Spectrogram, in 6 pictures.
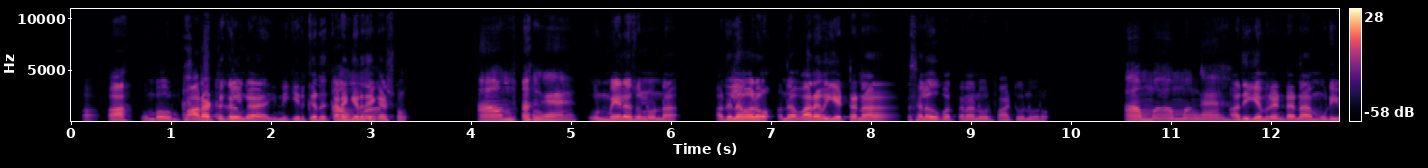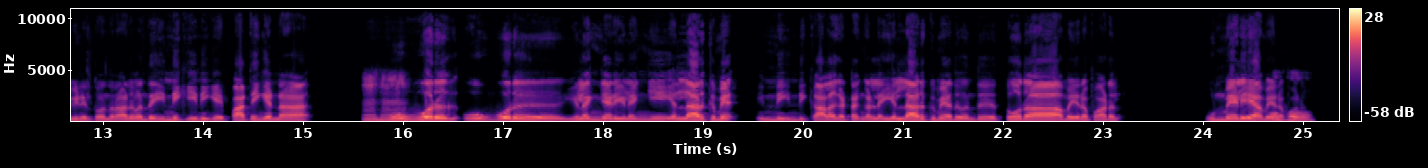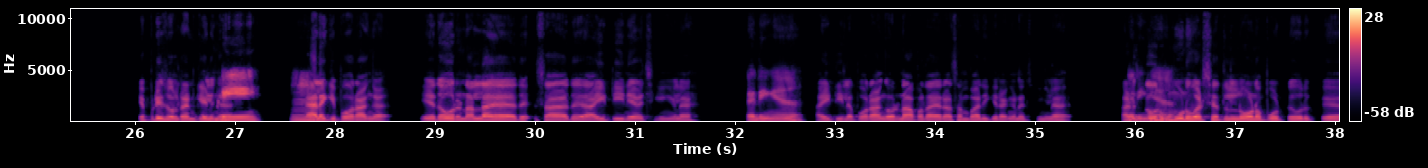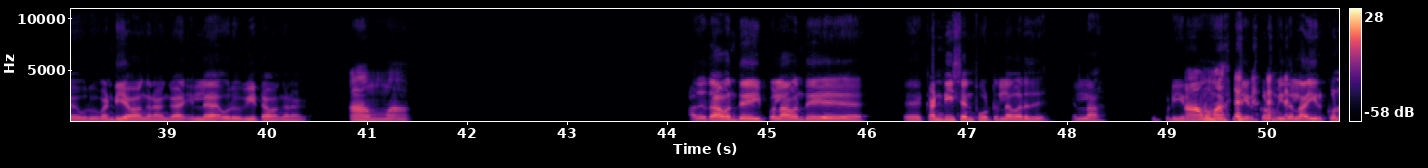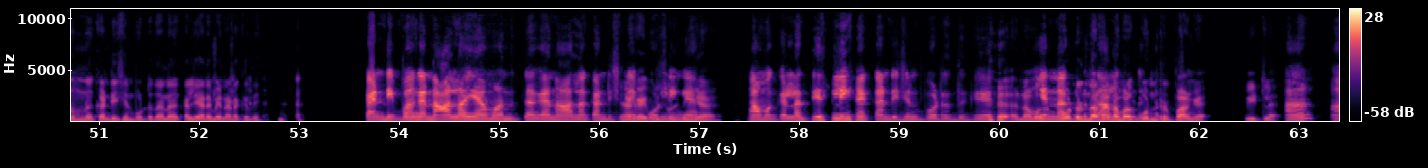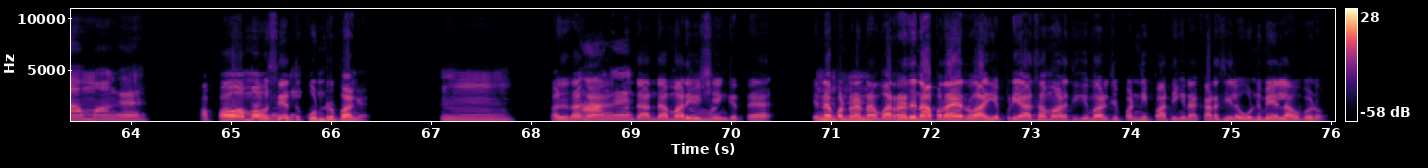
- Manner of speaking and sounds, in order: laugh; laughing while speaking: "ஆமாங்க"; other background noise; laugh; laughing while speaking: "நமக்கெல்லாம் தெரியலைங்க, கண்டிஷன் போடுறதுக்கு"; laugh; drawn out: "ம்"
- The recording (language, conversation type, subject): Tamil, podcast, ஒரு திரைப்படம் உங்களை சிந்திக்க வைத்ததா?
